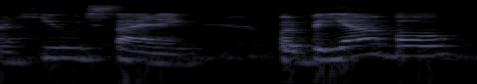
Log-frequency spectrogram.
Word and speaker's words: Biyombo: a huge signing but biyombo rhymes with Matumbo and Lakers can get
